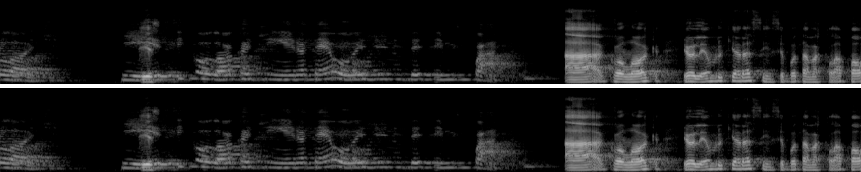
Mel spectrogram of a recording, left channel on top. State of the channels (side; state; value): both; identical; correlation 1.00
